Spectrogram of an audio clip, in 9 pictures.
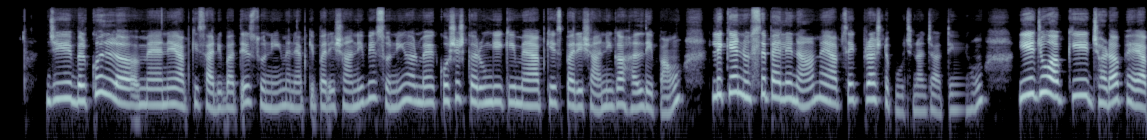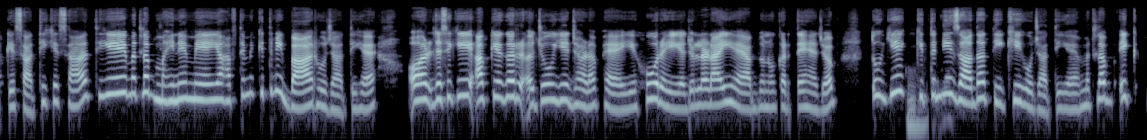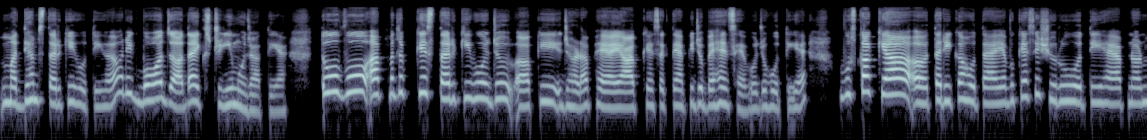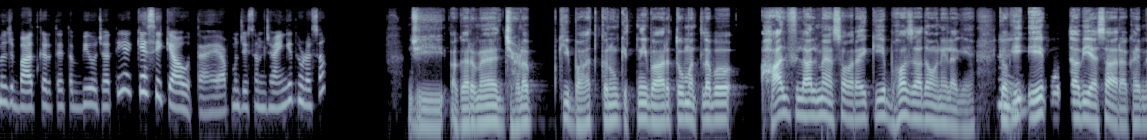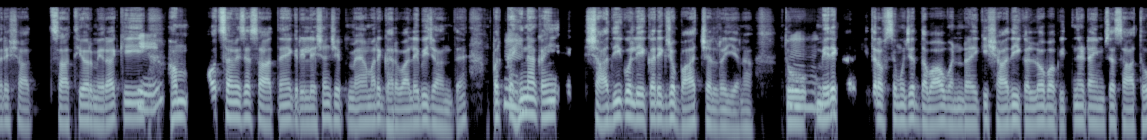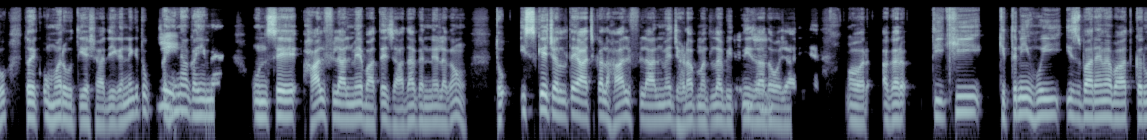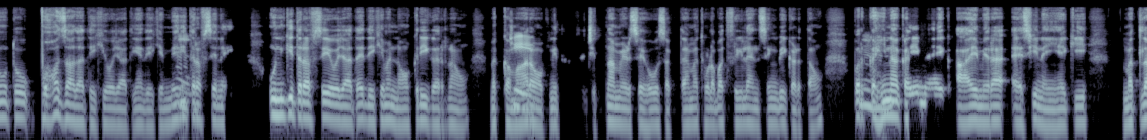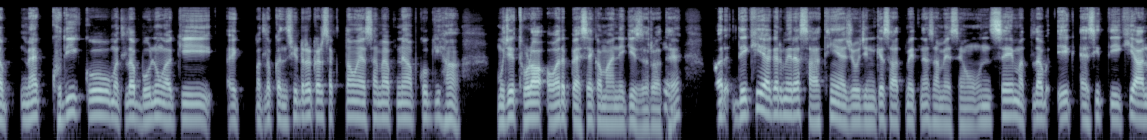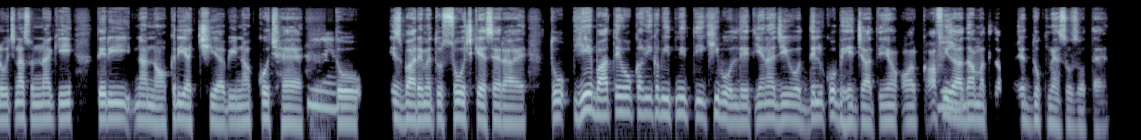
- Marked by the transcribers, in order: tapping; in English: "एक्सट्रीम"; in English: "नॉर्मल"; in English: "रिलेशनशिप"; in English: "टाइम"; in English: "फ्रीलांसिंग"; in English: "कंसिडर"
- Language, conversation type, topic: Hindi, advice, क्या आपके साथी के साथ बार-बार तीखी झड़पें होती हैं?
